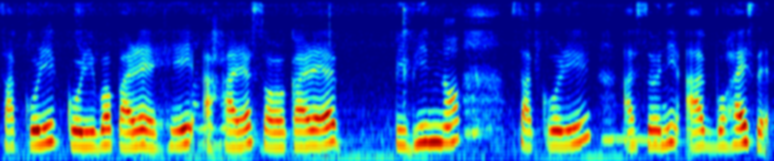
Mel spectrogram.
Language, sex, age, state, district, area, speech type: Assamese, female, 18-30, Assam, Majuli, urban, spontaneous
